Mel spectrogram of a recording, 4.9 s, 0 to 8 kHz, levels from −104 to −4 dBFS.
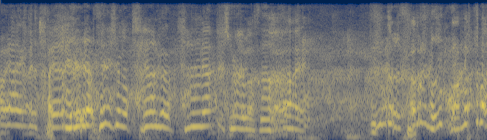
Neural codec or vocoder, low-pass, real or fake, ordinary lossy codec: codec, 24 kHz, 1.5 kbps, HILCodec; 7.2 kHz; fake; none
